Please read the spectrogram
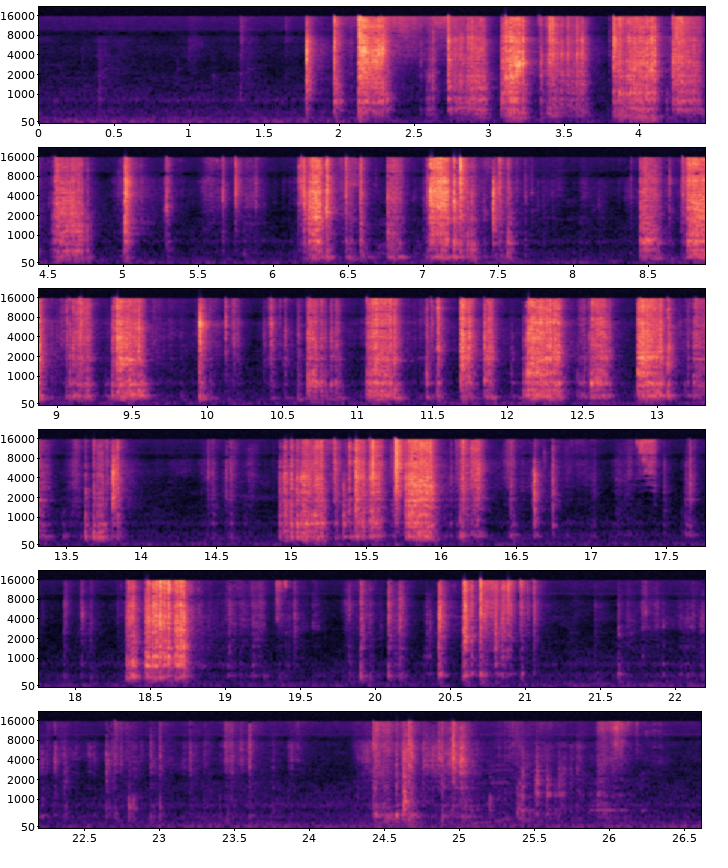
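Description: Thin plastic drink bottle crackling and crinkling in rapid bursts as it is cut open with a knife, starting about two seconds in and going on in bouts with short pauses.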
